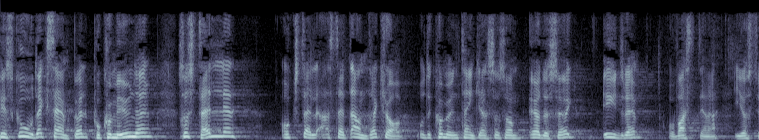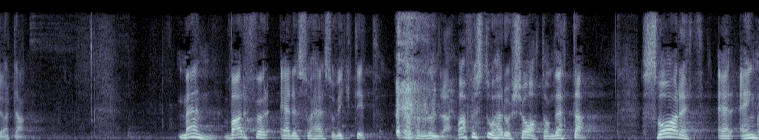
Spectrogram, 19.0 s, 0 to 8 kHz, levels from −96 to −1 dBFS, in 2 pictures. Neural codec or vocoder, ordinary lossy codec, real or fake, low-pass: none; MP3, 48 kbps; real; 7.2 kHz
